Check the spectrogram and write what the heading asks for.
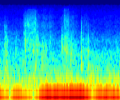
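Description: Electric paper shredder running with a steady motor hum as pages of a handbook are fed in and cut, with short bursts of louder grinding noise about half a second and a second and a quarter in.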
